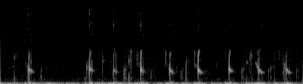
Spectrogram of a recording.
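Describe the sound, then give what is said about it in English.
A voice imitates cow elk calls using the tongue: a quick series of short, high, chirping mews repeated at a fairly even rhythm, with no talk in between. “once you get an elk's attention, don't you think he can't hear this at 175 yards? Oh, he hears it.”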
